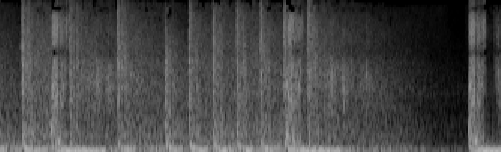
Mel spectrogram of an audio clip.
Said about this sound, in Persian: مرد راننده بعد از توقف خودرو پیاده شد و با سلاح همراهش شروع کرد به تیراندازی به سوی نیروهای پلیس.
